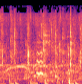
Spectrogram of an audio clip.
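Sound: audience clapping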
